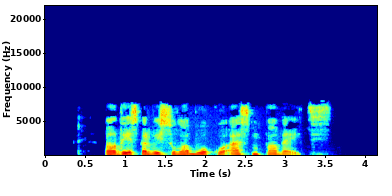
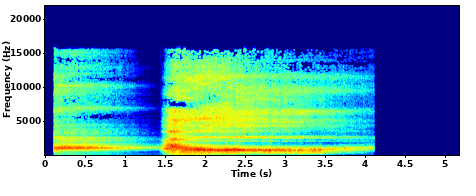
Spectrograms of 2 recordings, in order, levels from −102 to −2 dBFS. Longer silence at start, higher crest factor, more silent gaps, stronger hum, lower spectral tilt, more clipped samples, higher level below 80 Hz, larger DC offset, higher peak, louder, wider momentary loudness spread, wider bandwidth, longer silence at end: first, 0.75 s vs 0.1 s; about the same, 18 dB vs 18 dB; neither; neither; first, -5.5 dB/octave vs -0.5 dB/octave; neither; first, -60 dBFS vs -66 dBFS; neither; about the same, -4 dBFS vs -4 dBFS; about the same, -20 LUFS vs -19 LUFS; second, 15 LU vs 22 LU; second, 7.8 kHz vs 16 kHz; second, 0.65 s vs 1.05 s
